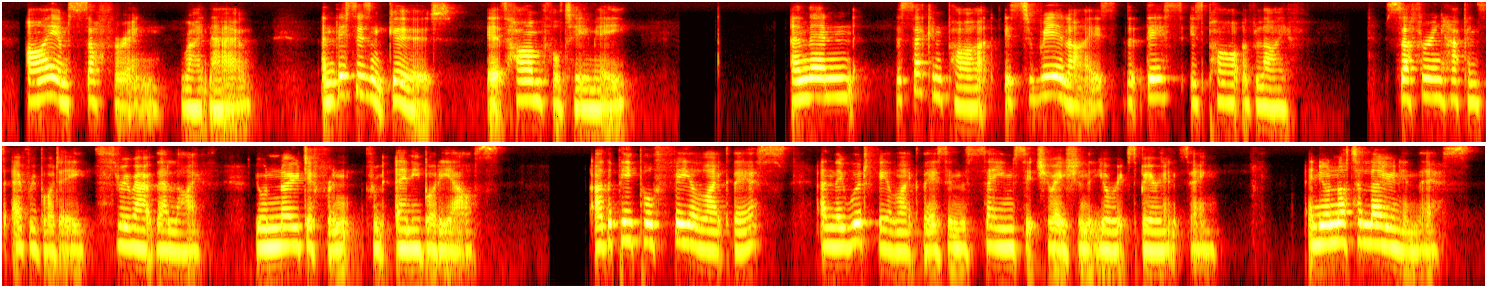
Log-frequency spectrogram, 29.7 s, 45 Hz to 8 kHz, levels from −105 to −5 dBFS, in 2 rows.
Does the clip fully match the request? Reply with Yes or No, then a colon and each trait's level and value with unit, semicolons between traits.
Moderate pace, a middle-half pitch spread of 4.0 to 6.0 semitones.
No: slow, 130 wpm; average, 5.3 semitones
